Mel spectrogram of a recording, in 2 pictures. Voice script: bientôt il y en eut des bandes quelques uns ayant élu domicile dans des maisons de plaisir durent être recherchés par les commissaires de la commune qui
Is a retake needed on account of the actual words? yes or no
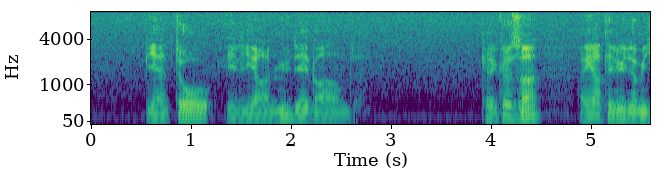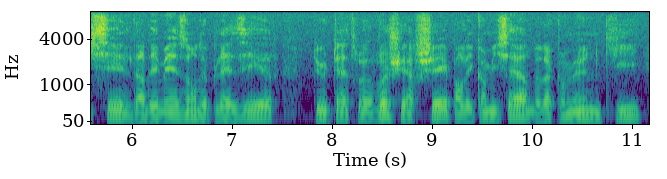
no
